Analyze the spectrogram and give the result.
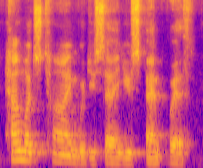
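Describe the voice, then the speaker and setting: A man's voice: mid-range voice, expressive, normal speed, a little mellow. A man working as an attorney, questioning a witness in court in a formal, direct way.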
